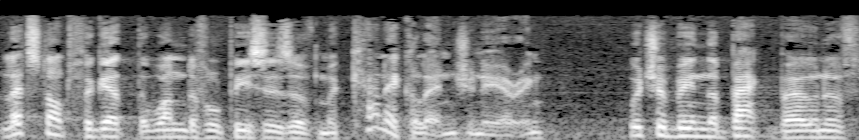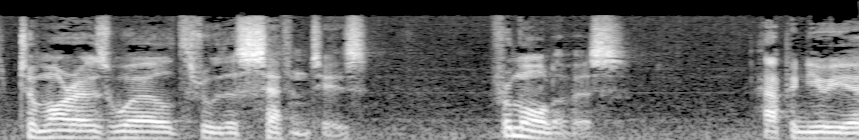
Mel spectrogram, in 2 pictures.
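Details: Adult male presenter; normal speech.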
